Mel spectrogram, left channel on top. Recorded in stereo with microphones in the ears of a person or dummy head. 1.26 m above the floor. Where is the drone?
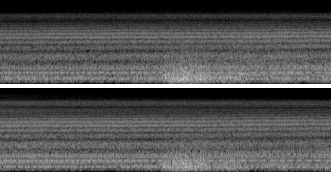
25° right (ahead or behind); by 3.3 s 5° right (ahead or behind).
